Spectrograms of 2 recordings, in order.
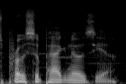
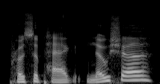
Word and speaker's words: prosopagnosia: The question for this episode is, what is prosopagnosia?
